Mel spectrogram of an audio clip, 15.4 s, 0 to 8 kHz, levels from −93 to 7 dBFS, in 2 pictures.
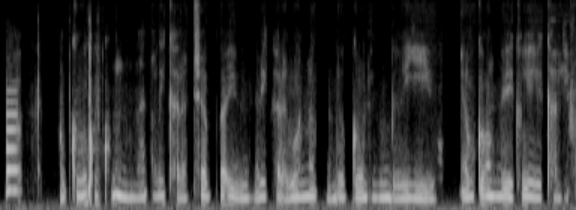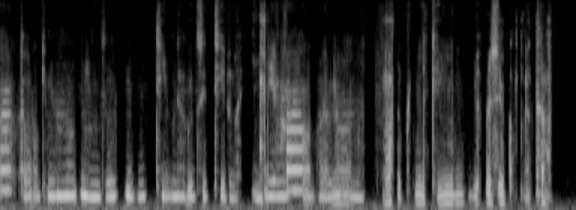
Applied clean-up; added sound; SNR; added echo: neural diffusion model UNIVERSE++.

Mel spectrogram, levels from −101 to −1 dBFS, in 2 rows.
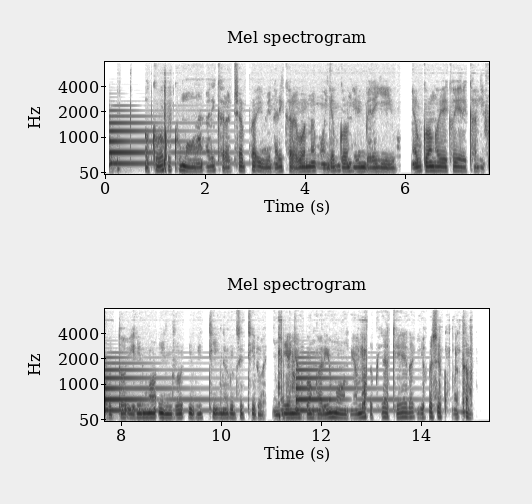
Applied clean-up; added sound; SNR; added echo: none; Piano; 3 dB; none.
